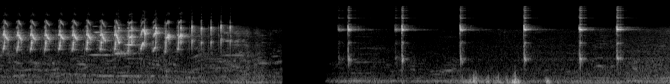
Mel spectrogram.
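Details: Lovebird giving a long trilling song: a fast run of high, evenly pulsed notes for about two seconds, then a pause and a series of sharp, separate high chips spaced roughly half a second apart, with low background rumble.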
